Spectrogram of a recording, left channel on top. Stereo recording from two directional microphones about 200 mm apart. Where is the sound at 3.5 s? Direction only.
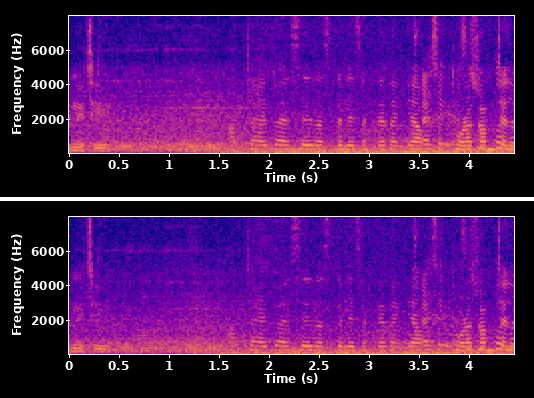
5° right (ahead or behind).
